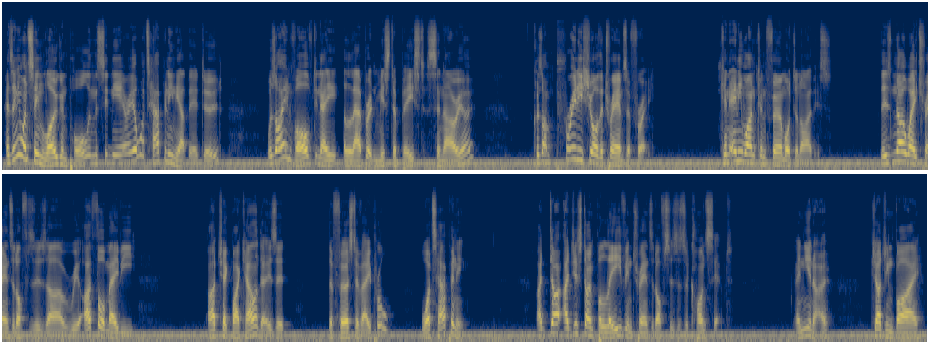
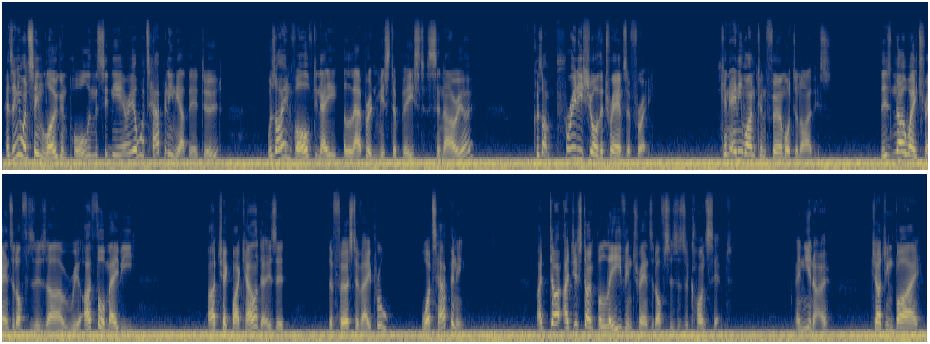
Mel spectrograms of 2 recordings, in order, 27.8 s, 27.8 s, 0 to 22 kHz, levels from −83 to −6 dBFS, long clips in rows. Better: first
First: low rumble; faint; throughout; 25 dB below the speech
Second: low rumble; loud; throughout; 7 dB below the speech

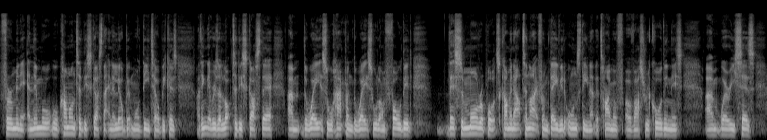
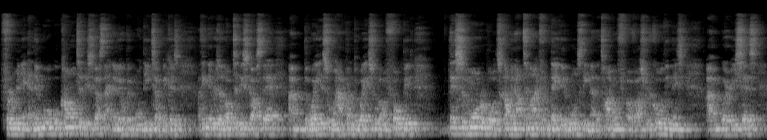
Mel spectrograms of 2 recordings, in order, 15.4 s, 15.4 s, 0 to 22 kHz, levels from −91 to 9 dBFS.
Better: first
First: none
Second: room echo; noticeable; dies away in 0.7 s // off-mic speech; far

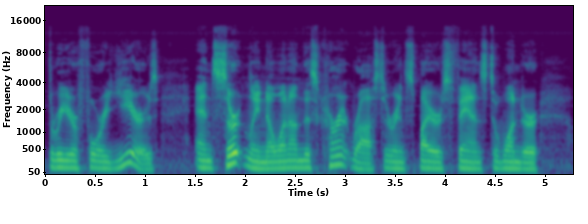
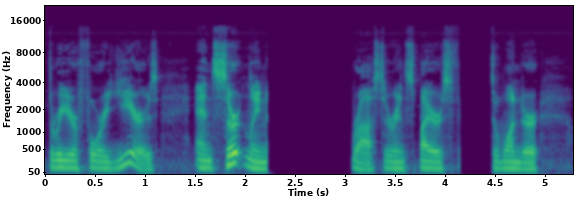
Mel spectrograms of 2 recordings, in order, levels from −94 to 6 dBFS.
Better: first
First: none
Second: audio cutting out; at 2 s for 1 s and at 4 s

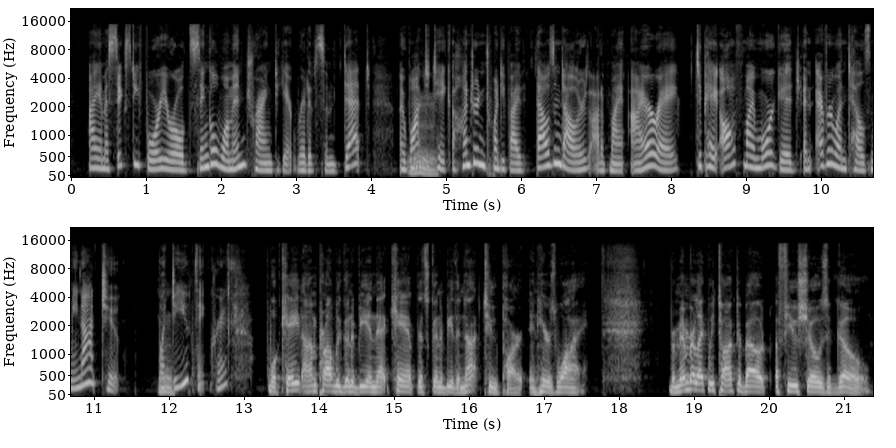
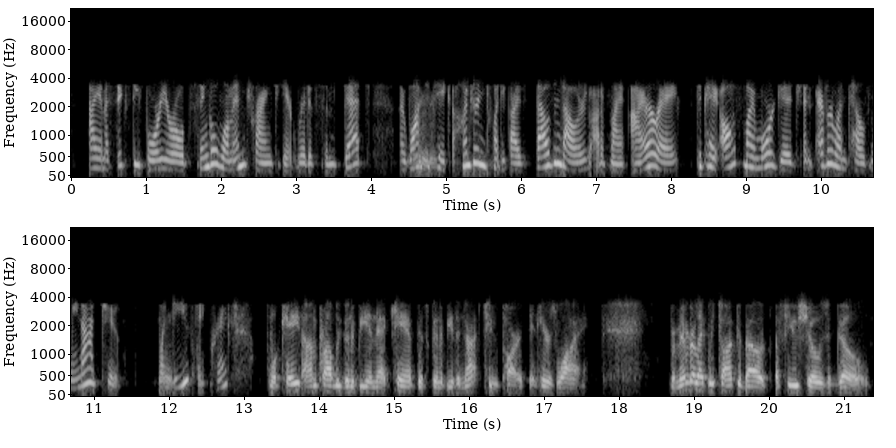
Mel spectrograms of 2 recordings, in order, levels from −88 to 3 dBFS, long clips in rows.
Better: first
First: none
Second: phone-call audio; poor line; nothing above 3.5 kHz

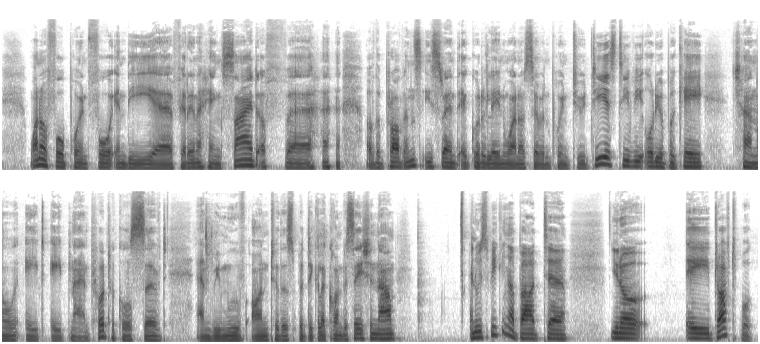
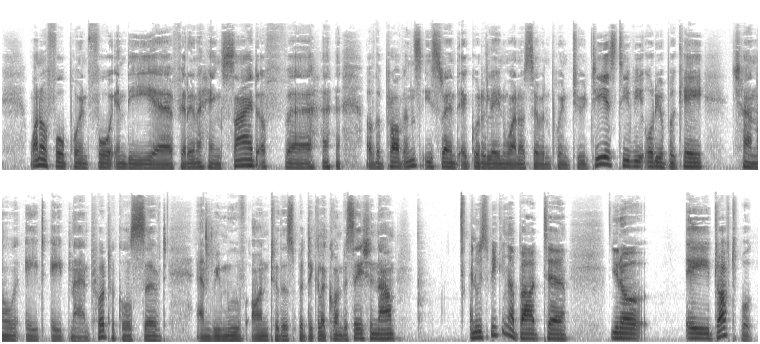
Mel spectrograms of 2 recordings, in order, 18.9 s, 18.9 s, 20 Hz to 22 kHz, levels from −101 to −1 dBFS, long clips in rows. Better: first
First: none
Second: garbled, watery; slightly

